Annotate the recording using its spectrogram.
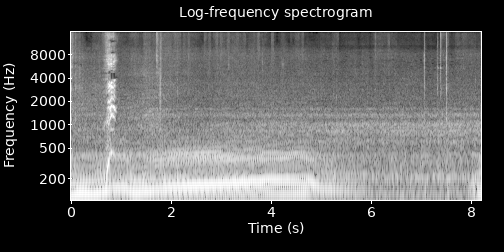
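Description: Car engine and road noise heard from inside the cabin, a low hum rising slowly in pitch as the car accelerates, then dropping away just under five seconds in as it eases off.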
